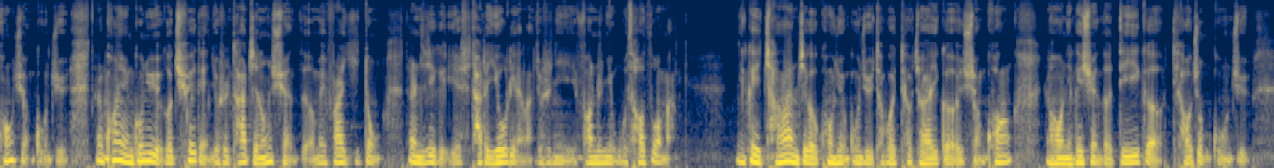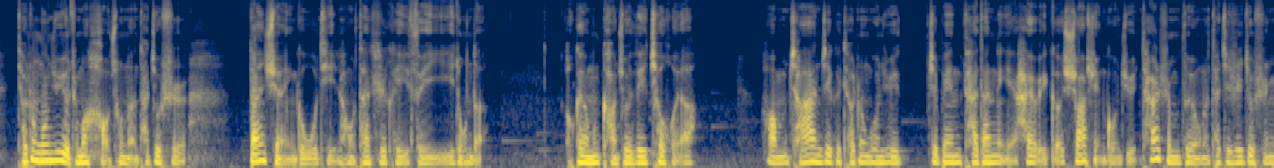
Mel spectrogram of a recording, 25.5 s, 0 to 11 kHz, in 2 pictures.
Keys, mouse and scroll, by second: 3.9-4.3 drag, 4.5 drag, 4.9-5.3 drag, 5.3-5.7 drag, 6.0 drag, 6.4 click, 6.9-7.3 drag, 8.6-12.3 drag, 13.2 click, 14.0 click, 14.3 click, 14.9 click, 15.3 click, 15.9 drag, 16.5 click, 17.4 click, 18.4-19.0 ctrl+z, 19.3 click, 20.4 drag, 23.0-25.2 drag.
